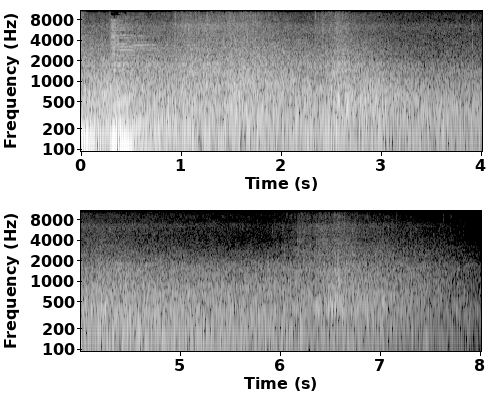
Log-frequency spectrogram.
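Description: The end of a slowed-down, heavily reverberated band song: a last low note sounds just after the start, then the reverb tail lingers as a hissing wash and fades out.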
